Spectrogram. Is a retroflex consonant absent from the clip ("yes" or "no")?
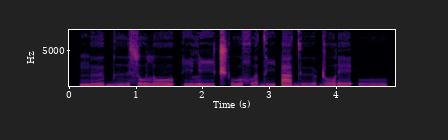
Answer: no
